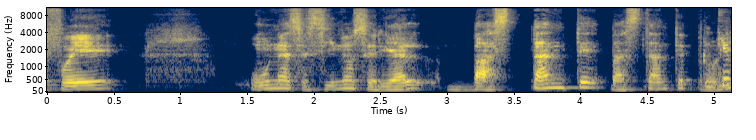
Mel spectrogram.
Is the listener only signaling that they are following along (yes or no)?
no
